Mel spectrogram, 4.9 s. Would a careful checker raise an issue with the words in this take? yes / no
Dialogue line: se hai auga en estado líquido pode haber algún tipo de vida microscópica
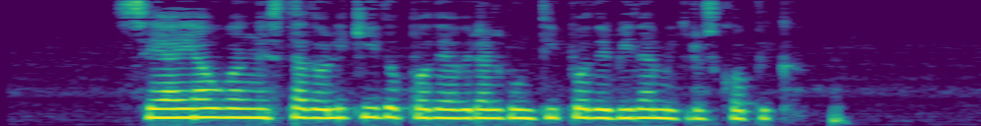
no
